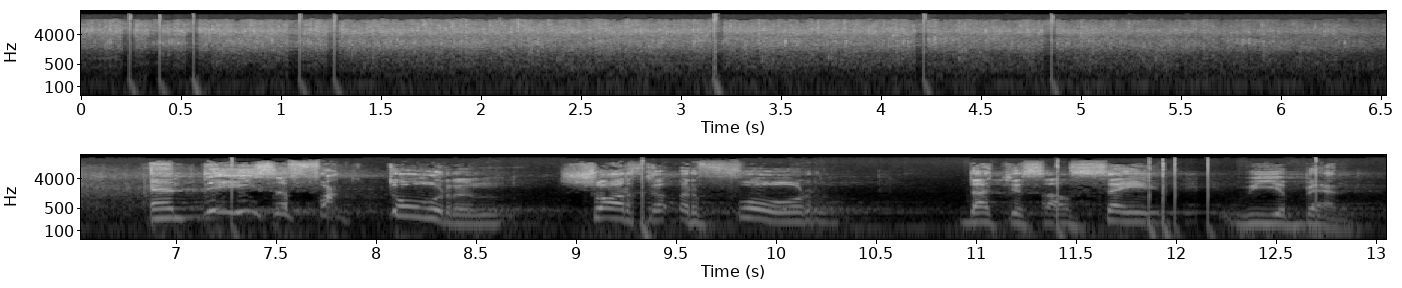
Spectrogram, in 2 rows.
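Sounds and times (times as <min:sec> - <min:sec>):
audience applause: 0:00.0 - 0:07.1
speech: 0:06.9 - 0:13.0.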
